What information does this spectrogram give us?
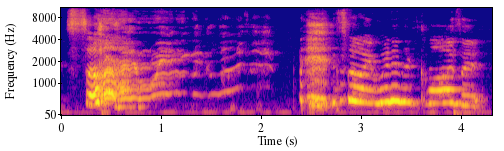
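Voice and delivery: high, squeaky talk through real laughter; too tickled to get the sentence out; laughing. Real, not acted. Cracking up about walking into the closet, laughing. Cracks up telling her story.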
